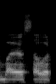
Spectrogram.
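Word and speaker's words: Biot-Savart: कहने आते थे कि भाई मेरे नाम में जो टी है वो साइलेंट है, मत बोला कर।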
